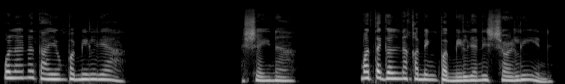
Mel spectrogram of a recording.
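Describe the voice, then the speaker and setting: A woman's voice: fairly high pitch, animated, measured pace, mellow, no room sound, pitched above the performer's own voice. Lady doing a mean cheating husband in an audio drama, cold and dismissive, dry recording. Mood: cold, scornful. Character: cold, cruel unfaithful husband, villain.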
